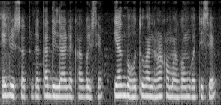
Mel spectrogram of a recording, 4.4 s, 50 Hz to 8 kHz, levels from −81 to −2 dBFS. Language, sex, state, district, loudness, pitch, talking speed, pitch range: Assamese, female, Assam, Sonitpur, -16 LUFS, 225 Hz, 150 wpm, 220-235 Hz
